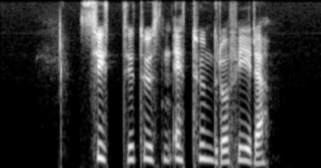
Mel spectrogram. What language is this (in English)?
Norwegian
